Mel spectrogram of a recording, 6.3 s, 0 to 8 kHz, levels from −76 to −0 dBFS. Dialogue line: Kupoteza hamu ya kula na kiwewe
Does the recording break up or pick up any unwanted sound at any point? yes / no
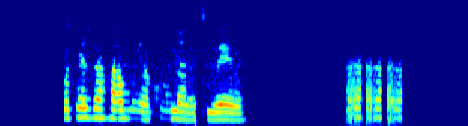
yes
